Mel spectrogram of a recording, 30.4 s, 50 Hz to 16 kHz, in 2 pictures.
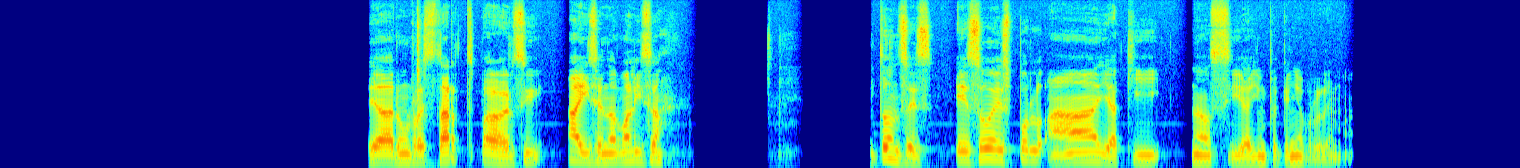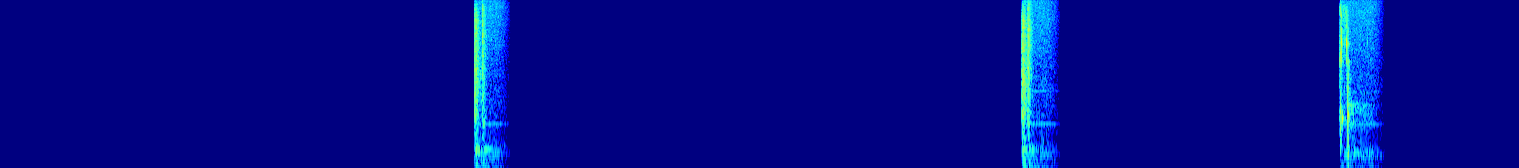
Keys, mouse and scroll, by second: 1.2 super+x, 2.8 Down, 3.8 Return, 8.1 super+Return, 13.9 click, 16.6-17.9 typing, 19.6 Return, 22.1 super+x, 25.0 Return.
